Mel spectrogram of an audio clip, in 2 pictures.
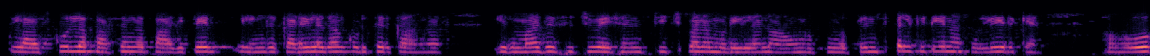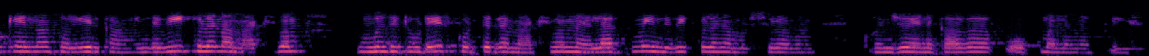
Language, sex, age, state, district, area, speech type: Tamil, female, 18-30, Tamil Nadu, Tiruvallur, urban, conversation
